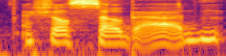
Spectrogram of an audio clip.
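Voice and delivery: low, soft guilty confession; imitating own guilty fretting; retold remorse. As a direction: drop to a small, rueful voice. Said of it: "I was sitting over there like".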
